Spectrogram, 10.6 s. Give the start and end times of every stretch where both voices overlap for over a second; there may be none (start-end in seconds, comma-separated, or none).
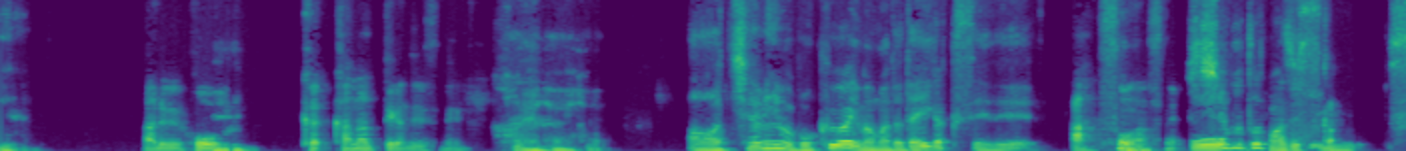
8.4-10.1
